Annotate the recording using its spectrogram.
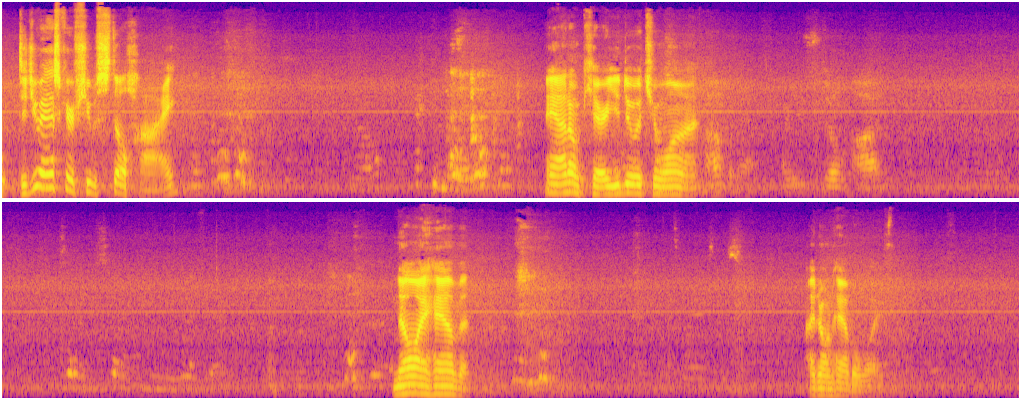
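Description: A young woman speaks calmly and closely into a microphone, in short bursts with pauses.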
